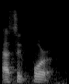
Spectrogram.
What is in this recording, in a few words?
mosquito small, chamacoco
